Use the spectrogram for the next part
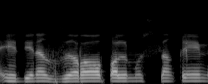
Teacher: Ada lagi zai ismam, sod yang bercampur dengan zai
